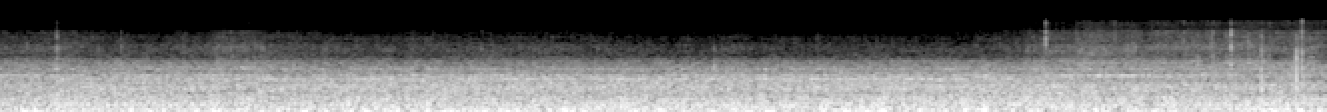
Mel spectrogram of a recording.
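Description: Steady urban background noise: a low, even hum of distant city traffic, with a few faint ticks near the end.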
